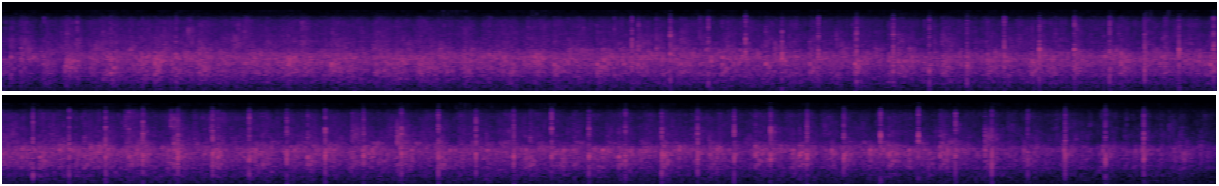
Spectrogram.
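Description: Audience applauding. It starts suddenly, holds steady, and thins out near the end, when single claps stand out.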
